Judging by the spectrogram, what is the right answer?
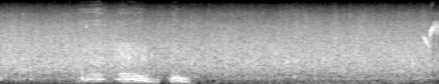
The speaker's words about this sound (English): Bad creek noise.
